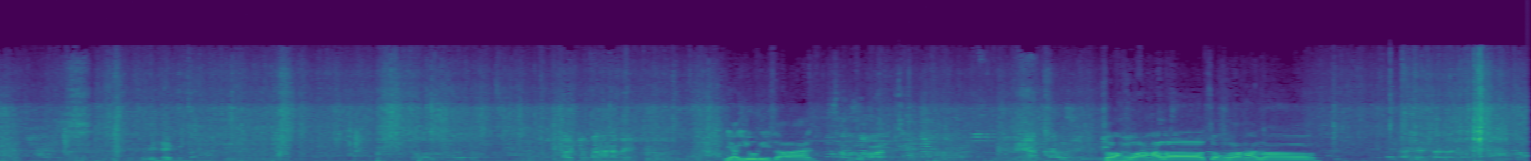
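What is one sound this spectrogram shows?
People chatter in a busy outdoor crowd.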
